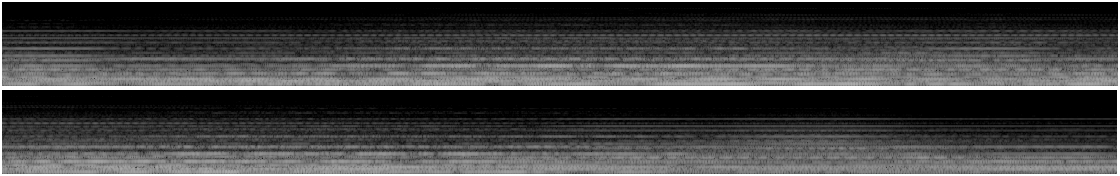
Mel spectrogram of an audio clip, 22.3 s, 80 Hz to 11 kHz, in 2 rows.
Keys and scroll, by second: 2.7 ctrl+c, 2.9 ctrl+v, 7.3 ctrl+c, 7.7 ctrl+v.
